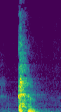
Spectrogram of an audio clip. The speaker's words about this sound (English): Cut that cough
